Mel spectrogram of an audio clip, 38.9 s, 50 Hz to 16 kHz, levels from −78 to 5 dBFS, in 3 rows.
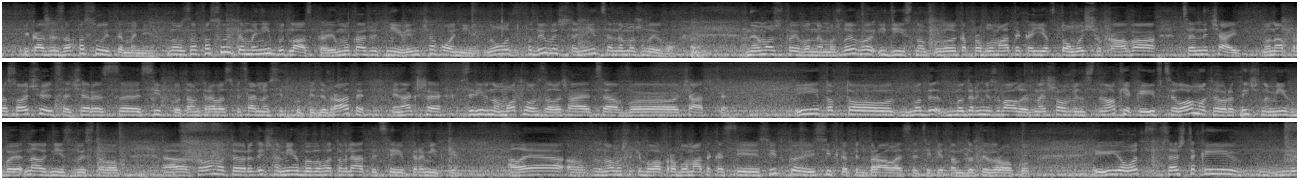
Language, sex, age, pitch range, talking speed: Ukrainian, female, 20-39, 185-220 Hz, 150 wpm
